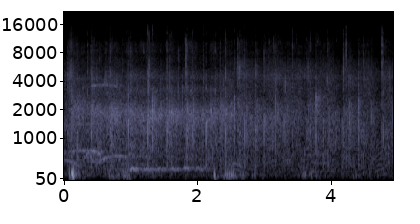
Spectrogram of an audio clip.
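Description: A standing church audience breaks into sustained, dense applause for the preacher, many hands clapping steadily for several seconds with a few faint cheers and voices mixed in.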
